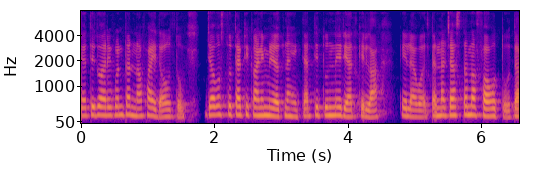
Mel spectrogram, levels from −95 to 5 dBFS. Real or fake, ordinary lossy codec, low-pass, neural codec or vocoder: fake; none; none; codec, 16 kHz, 2 kbps, FunCodec, trained on LibriTTS, 25 frames a second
